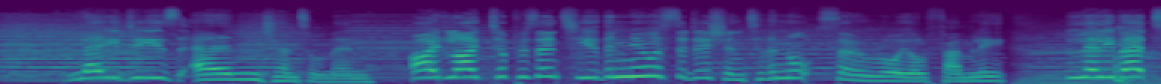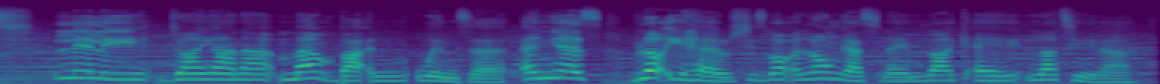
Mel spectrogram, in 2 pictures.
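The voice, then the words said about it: Put-on British accent. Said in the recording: “your British accent? ... te sale bien perrón.”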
